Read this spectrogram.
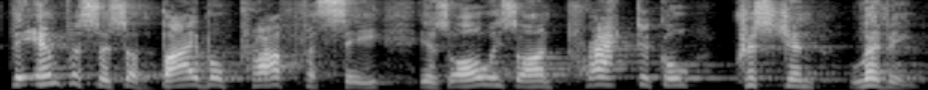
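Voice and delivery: ordinary delivery

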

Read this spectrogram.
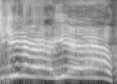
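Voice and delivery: hammed-up fan whoop; mock sports fan cheer. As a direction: cheer on the team from the couch. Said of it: "people with sporting events".

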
